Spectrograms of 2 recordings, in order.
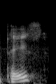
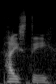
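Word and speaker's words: Paiste: Paste? Is it paste or pice? Peisty.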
